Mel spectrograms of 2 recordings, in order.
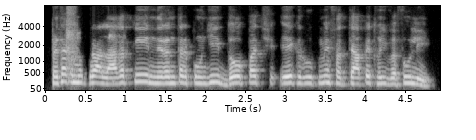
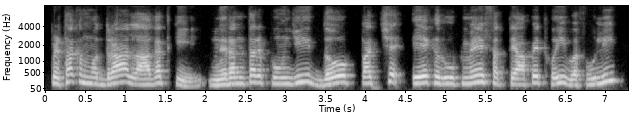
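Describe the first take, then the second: First: It is said quickly. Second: It is said at a slower pace.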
